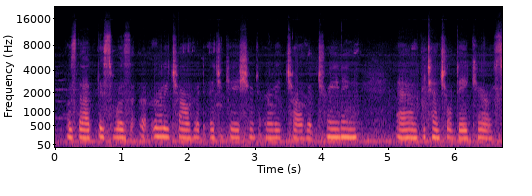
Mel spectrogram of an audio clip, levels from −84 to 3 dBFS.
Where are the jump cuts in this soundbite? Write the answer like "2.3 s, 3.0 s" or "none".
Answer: none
